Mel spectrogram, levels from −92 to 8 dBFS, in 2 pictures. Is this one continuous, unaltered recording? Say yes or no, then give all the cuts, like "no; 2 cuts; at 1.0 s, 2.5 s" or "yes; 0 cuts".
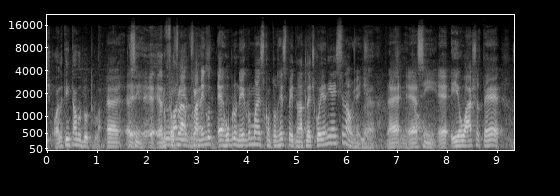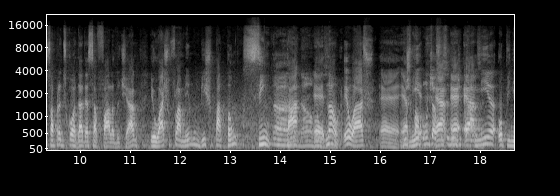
yes; 0 cuts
